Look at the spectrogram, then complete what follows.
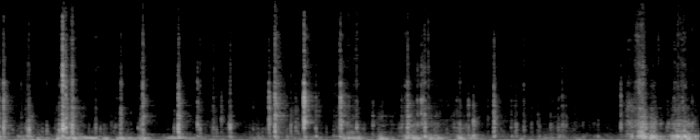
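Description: Irregular clicks and taps of hard plastic toy parts as small accessories are handled and pressed onto storage pegs inside a Transformers toy trailer, a few clicks a second, with a denser cluster of clicks near the end.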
